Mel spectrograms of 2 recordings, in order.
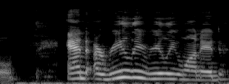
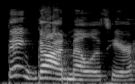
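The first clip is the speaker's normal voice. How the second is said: usual speaking voice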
